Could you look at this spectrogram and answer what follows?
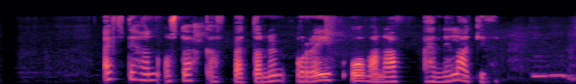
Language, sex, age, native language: Icelandic, female, 30-39, Icelandic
